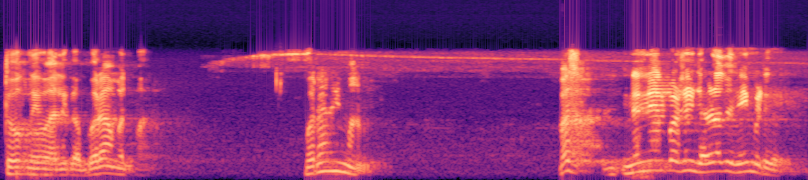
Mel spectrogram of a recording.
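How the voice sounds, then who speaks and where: A man preaches to a hall of students, his voice sitting fairly high and full of life as he acts out little scoldings and chuckles along the way. The sound rings with long reverb from a large hall. The recording itself is dull and lo-fi. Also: a little slow, pauses often, slight background noise. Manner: lively, acts out scoldings with sudden high jumps; chuckles often while teaching. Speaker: Jain religious teacher. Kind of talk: morning sermon to students.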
